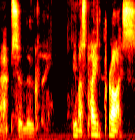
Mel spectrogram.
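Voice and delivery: dark, breathy, half-whispered voice. Nodding knowingly while speaking in character: darker voice. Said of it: "I'll put a darker voice on for him".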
